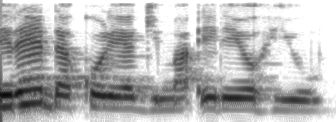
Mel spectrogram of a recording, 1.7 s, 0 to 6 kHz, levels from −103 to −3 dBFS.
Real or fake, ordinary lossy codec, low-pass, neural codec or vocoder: real; none; 5.4 kHz; none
